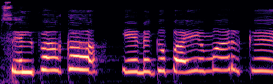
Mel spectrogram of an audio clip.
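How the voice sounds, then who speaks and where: A woman's voice: extremely high pitch, level tone, moderate pace, bright, forceful tone. A woman voicing a shy, tearful young woman who speaks in a hesitant, pleading way. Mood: anxious.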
